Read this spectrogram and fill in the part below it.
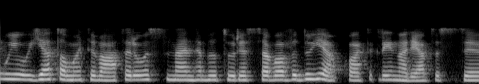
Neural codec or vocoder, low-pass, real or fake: codec, 16 kHz, about 1 kbps, DyCAST, with the encoder's durations; 5.4 kHz; fake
